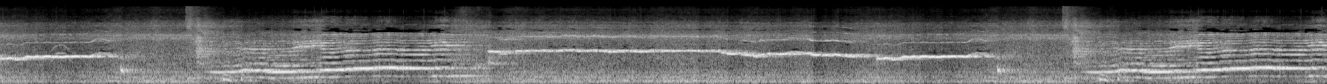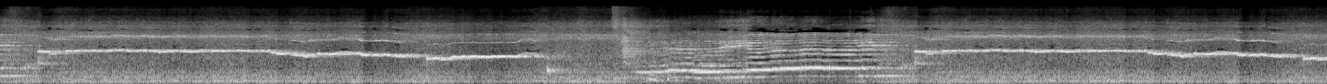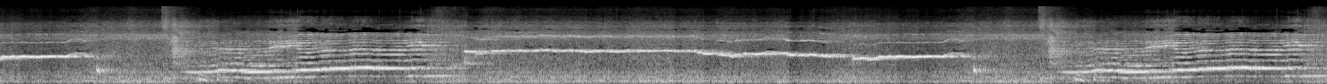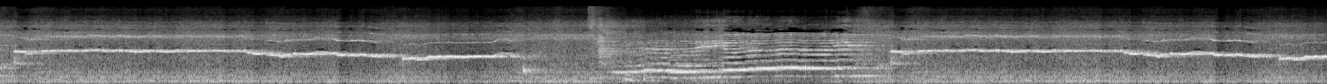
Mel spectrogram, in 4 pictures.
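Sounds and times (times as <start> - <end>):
man singing high whistle notes: 0.0 - 1.4, 2.0 - 53.0
man singing: 37.0 - 40.1, 45.8 - 48.9.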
